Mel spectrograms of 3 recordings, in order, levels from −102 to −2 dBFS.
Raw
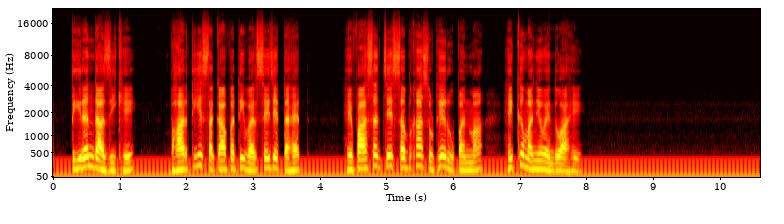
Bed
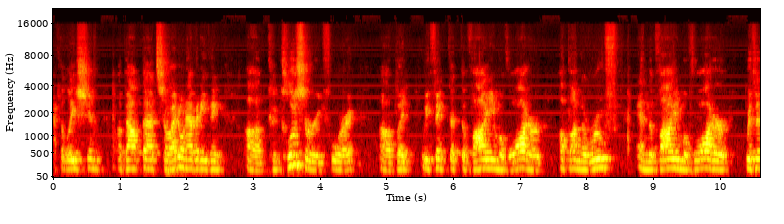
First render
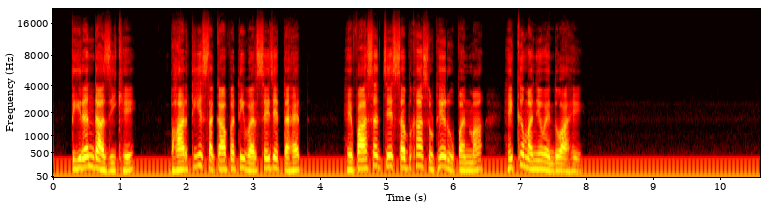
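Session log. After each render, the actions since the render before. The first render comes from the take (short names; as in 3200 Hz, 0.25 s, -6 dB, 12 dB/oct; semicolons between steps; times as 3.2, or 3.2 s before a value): nothing audible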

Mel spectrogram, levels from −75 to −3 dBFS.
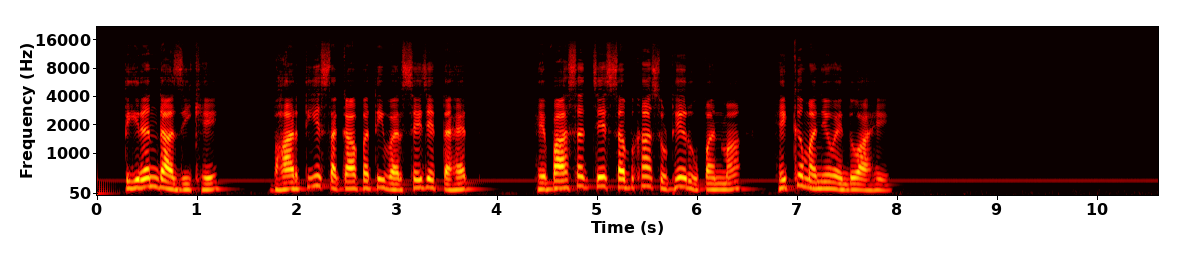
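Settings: de-hum 50 Hz, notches 6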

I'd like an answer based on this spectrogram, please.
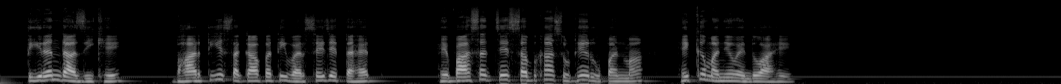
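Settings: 1.79–3.35 air absorption 65 m; 4.89–6.84 half-wave gain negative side -3 dB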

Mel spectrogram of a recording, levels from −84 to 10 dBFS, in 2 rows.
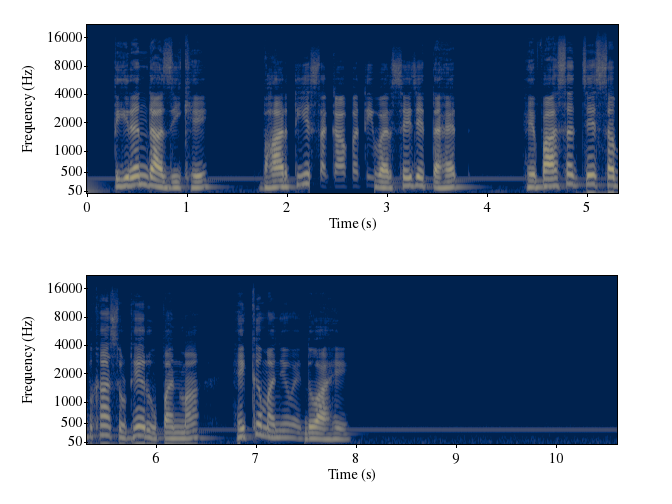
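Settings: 2.22–2.88 HPF 1200 Hz; 6.92–7.49 fade out, to -20.5 dB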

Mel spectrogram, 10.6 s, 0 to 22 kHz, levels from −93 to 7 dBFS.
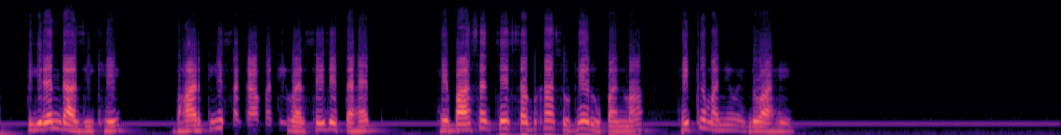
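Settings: Wiener smoothing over 25 samples; comb 2.7 ms, depth 55%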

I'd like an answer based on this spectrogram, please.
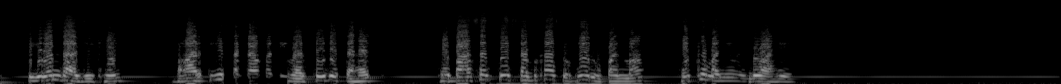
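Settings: hard clip -26.5 dBFS, distortion -7 dB; chorus voices 4, 0.29 Hz, delay 10 ms, depth 2.4 ms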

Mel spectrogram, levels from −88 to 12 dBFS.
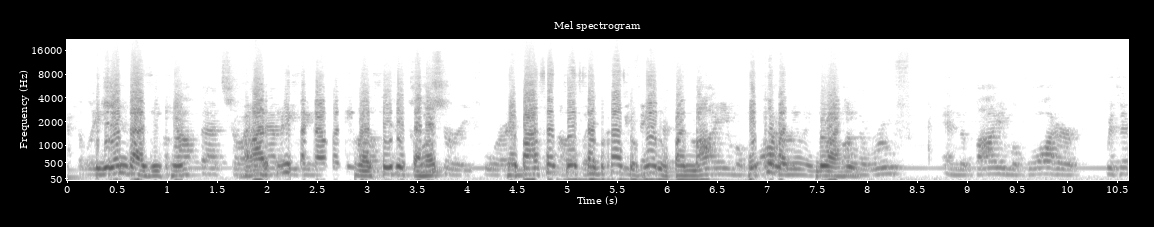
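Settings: add bed -20.5 dB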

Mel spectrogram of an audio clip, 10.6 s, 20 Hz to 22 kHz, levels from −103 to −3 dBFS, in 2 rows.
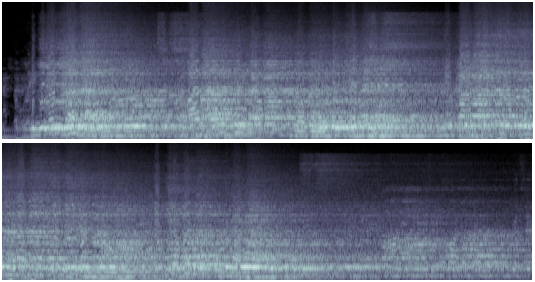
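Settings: diffused feedback echo 1.075 s, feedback 50%, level -14 dB; plate-style reverb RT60 2.5 s, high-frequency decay 0.9×, pre-delay 0.105 s, DRR -6.5 dB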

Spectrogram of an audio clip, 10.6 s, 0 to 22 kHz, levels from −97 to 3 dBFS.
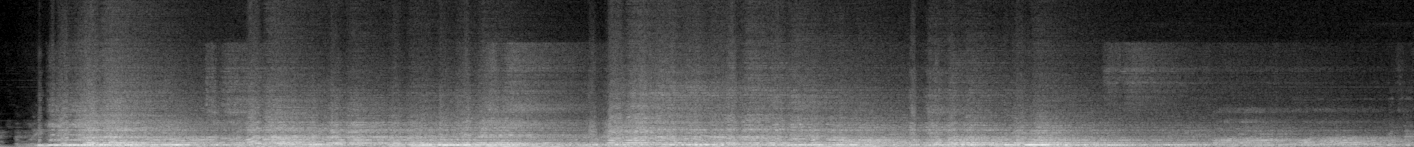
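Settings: gain +11 dB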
